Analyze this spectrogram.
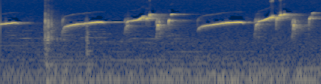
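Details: Luring song of a white-rumped shama aimed at making other birds respond: long rising whistles alternating with sharp upswept notes, delivered in slow, spaced phrases with a click early on.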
